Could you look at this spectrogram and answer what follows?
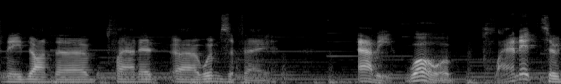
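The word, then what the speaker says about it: Whimsiphae: oh whimsify okay z whimsify that's how it's pronounced but it's spelled w-h-i-m-s-i-p-h-a-e abby whimsify well oh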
